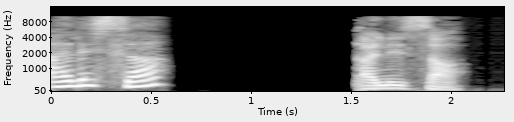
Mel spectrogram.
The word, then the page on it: Alessa: French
